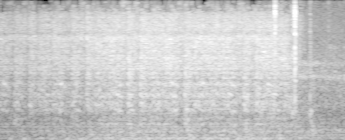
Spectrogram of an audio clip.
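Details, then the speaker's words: Ford Focus non-runner on jump box after new part: starter churns about four beats a second with a few ragged catches that never pick up; cranks but won't start. "so it tried it almost turned over um it's a lot better than just the flat what we had before where it was just cranking and nothing it almost like sputtered and wanted to but it didn't grab"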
